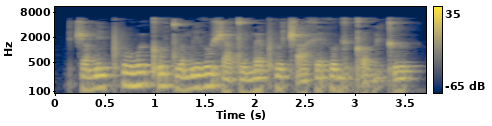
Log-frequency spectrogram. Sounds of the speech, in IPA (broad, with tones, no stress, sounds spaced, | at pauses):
t͡ʃ ʌ˨ n i˦ pʰ u˦ w ɯ˥ kʼ u˦ tʷ ɛ˨ m i˦ ð u˥ ʃ a˩ t u˩ m ɛ˦ pʰ ɯ˦ t͡ʃʼ a˩ x e˦ θ u˦ ɡʲ u˩ kʼ ʌ˩ b i˦ kʼ ɯ˥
